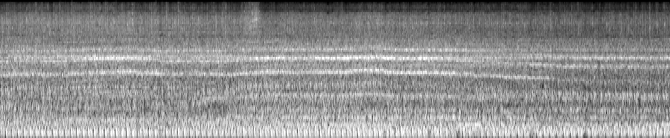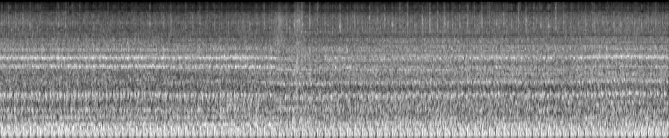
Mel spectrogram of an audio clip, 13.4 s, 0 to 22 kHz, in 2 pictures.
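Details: Yamaha Virago 1100 V-twin right after start, with a lumpy idle and a steady knock roughly three or four times a second over the exhaust; source not identified.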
